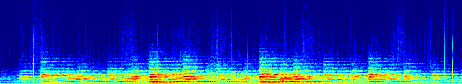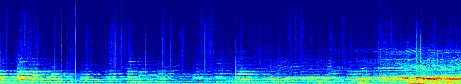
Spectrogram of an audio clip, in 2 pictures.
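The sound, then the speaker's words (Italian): Church bells peal continuously, layered and ringing steadily for the whole stretch, welcoming a religious procession returning to the harbour, with a low murmur of a crowd beneath and a faint swell of voices near the end. “Mistico suggello, le campane che da tempo immemorabile accolgono la processione che rientra nel porto.”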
